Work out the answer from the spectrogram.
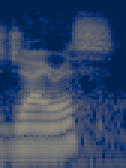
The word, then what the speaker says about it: Jairus: came a man named Jairus and that is pronounced correctly I did look it up it's jaress there came a man named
